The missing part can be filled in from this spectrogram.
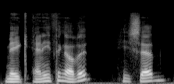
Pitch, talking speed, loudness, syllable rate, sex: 150 Hz, 205 wpm, -16 LUFS, 5.8 syllables/s, male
